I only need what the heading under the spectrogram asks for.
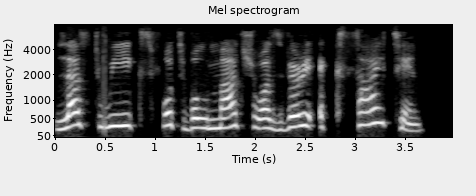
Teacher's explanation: emphatic stress is on the word exciting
